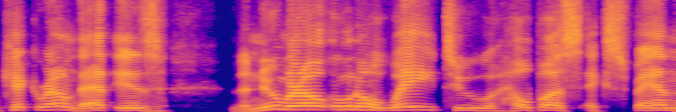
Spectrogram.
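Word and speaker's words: número uno: Oh man, you just have to think about the vowels. Numero uno, not numero.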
